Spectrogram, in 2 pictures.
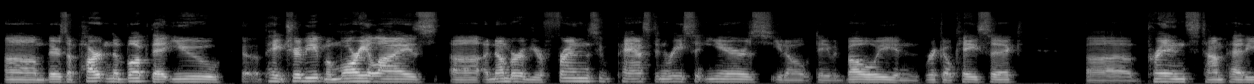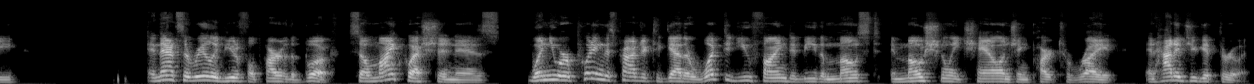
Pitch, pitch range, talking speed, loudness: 130 Hz, 115-150 Hz, 175 wpm, -21 LUFS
